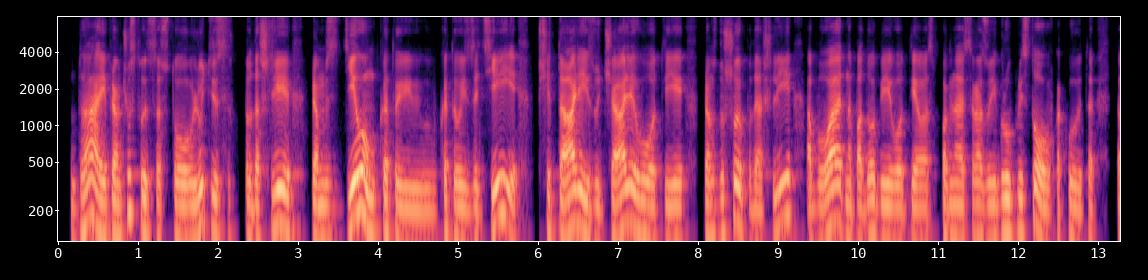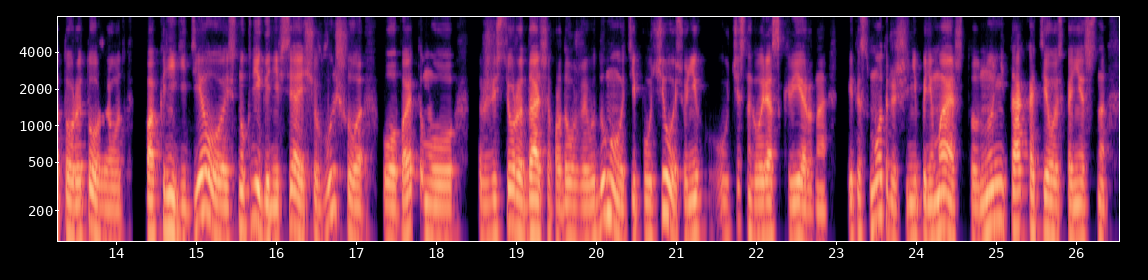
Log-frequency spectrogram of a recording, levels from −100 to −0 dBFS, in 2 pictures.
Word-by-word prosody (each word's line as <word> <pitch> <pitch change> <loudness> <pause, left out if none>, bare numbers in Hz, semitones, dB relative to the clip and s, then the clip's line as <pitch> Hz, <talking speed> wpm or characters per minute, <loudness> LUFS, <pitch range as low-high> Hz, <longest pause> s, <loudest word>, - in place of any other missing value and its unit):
Да, 130 +11 +2
и 115 - +4
прям 115 0 +1
чувствуется, 125 - -2
что 110 -1 0
люди 140 +4 +1
с 120 0 -6 0.2
подошли 125 +5 +2 0.2
прям 110 -1 +1
с 110 -1 -9
делом 125 - +6
к 130 - -8
этой, 100 -4 -2
к - - -9
этой 110 -3 0
затее, 110 - 0 0.2
читали, 130 +2 +3
изучали, 115 +7 +1
вот 115 -5 0
и 110 0 -1 0.2
прям 115 -1 -1
с 115 - -8
душой 125 +6 0
подошли. 125 - -2
А 110 - 0
бывает 120 +8 +3
наподобие, 110 +1 0
вот 105 +1 -3
я 105 -1 0
вспоминаю 115 -1 -3
сразу 115 0 -3
"Игру 125 +2 +2
престолов" 125 -4 +1
какую-то, 105 -3 -5 0.2
которая 115 -2 0
тоже 115 -4 0
вот 105 +2 -5 0.2
по 120 -1 +3
книге 120 -3 +1
делалась, 110 - +2
но 145 - +2
книга 145 -6 +2
не 110 0 0
вся 115 +7 0
еще 115 +1 -1
вышла, 115 - -3 0.2
вот 110 -2 +1
поэтому 110 -4 0 0.3
режиссеры 120 +4 0
дальше 120 0 +3
продолжили 110 0 -2
выдумывать, 115 - 0
и 115 - -3
получилось 115 +8 0
у - - -3
них, 125 +2 0
у 120 -2 -12
честно 135 +1 -7
говоря, 115 0 +2
скверно, 110 -4 -2 0.3
и 120 - -2
ты 130 - -4
смотришь 135 - -3
и 115 - -5
не 115 - -1
понимаешь, 120 +1 +2
что, 110 -1 -7
ну, 130 +8 +2
не 165 0 -1
так 145 -2 +2
хотелось, 130 -4 0
конечно, 115 0 -3
115 Hz, 165 wpm, -22 LUFS, 110-130 Hz, 0.3 s, делом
